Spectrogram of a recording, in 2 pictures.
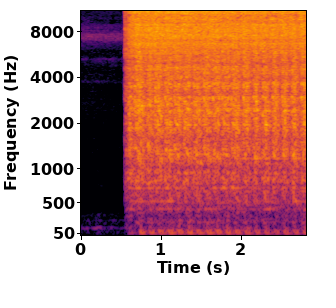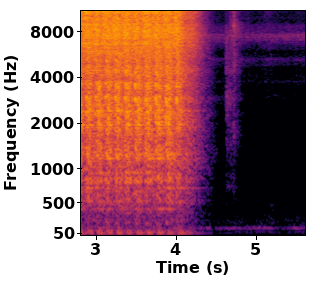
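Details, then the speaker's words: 1984 Honda CB700SC Nighthawk in for carb issues; choke tried at full and half, and the gas smells old. The starter churns in a quick, even rhythm for about four seconds without catching. No start. "when I was cranking it the first time with the choke all the way open I I could smell it smelled like it was old"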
